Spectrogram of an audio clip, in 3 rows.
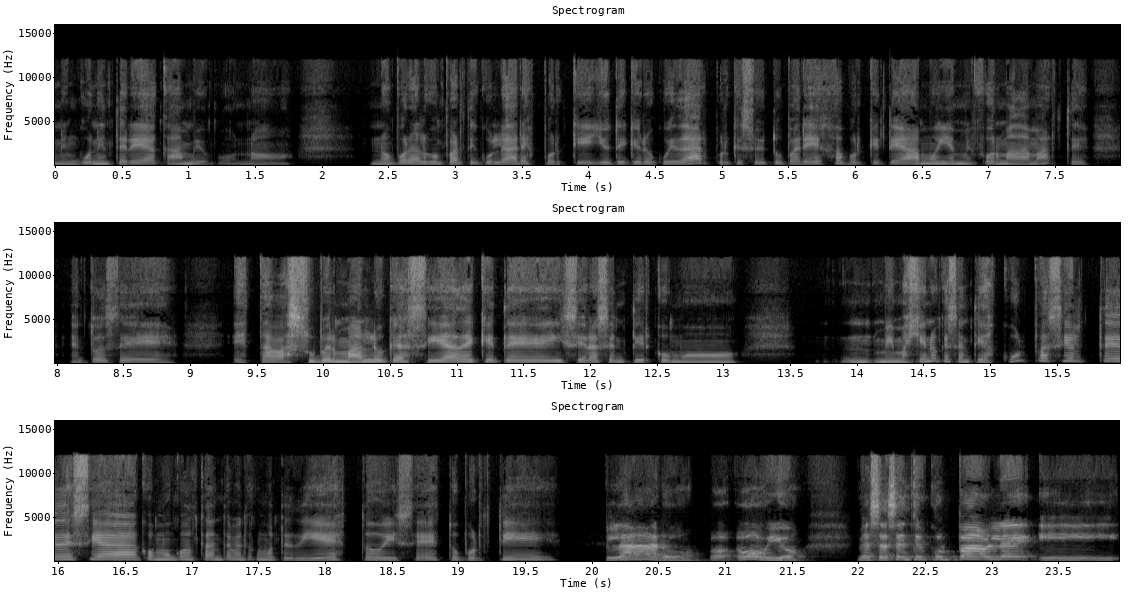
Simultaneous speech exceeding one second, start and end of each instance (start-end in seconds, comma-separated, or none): none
